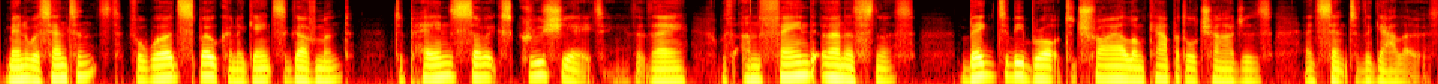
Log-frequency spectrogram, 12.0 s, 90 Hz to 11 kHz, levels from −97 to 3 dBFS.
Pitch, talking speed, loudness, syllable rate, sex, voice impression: 120 Hz, 160 wpm, -21 LUFS, 4.9 syllables/s, male, very masculine, very adult-like, very middle-aged, thick, slightly relaxed, slightly weak, slightly dark, slightly soft, slightly clear, slightly fluent, cool, intellectual, sincere, calm, slightly friendly, reassuring, slightly unique, slightly elegant, slightly sweet, kind, modest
